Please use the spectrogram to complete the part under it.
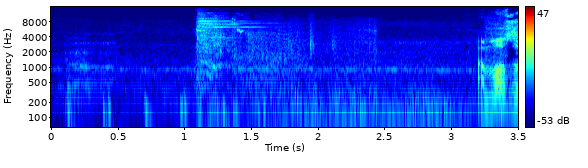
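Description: A chest creaks open with a bright magical shimmer.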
